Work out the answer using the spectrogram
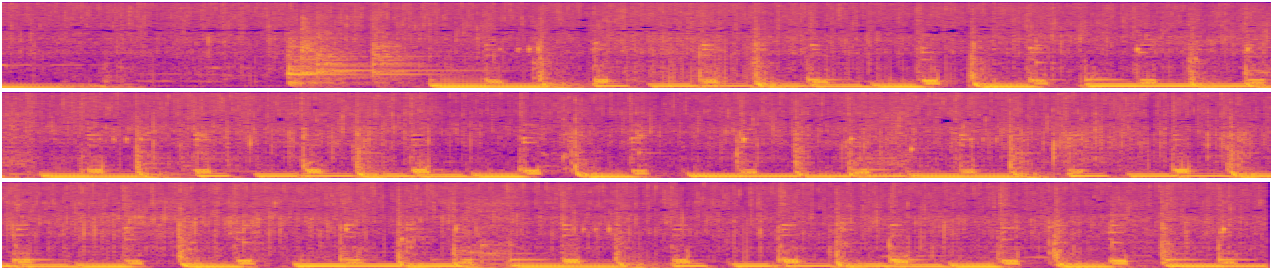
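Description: Sliced eggplant sizzling in hot oil in a frying pan, with frequent small knocks and clatter as more slices are laid into the pan.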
